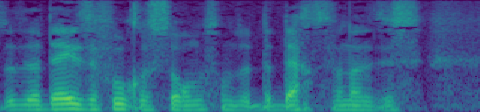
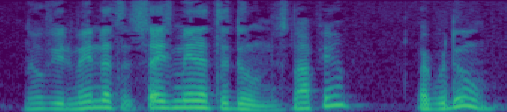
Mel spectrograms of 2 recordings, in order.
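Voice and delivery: normal talking voice

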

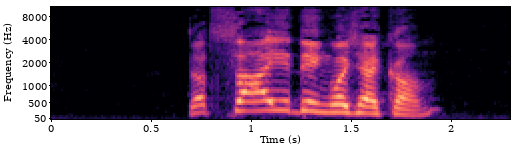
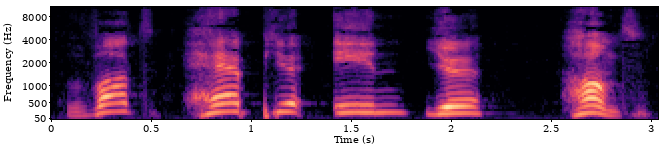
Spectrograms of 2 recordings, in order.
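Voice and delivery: very slow, weighty question; voice of God; 4 dB louder, much slower than usual. Retold or imitated. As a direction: let God ask it slowly and deliberately. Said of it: "zegt God". (God spreekt langzaam en plechtig tot Mozes)

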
